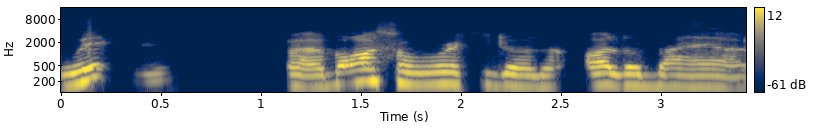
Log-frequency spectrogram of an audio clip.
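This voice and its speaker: A fairly high-pitched man keeps to a moderate pace. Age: 60s. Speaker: gospel musician and songwriter. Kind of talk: interview. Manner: halting.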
